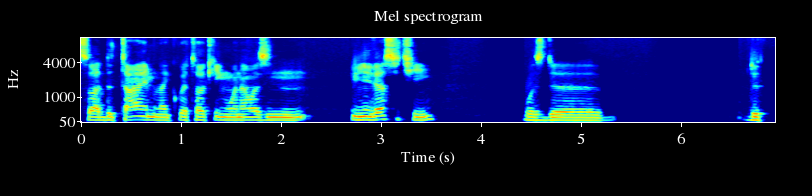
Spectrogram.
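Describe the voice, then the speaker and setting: A man with a strong French accent speaks at a moderate pace and medium pitch. His intonation is fairly even, and the recording is very clean with a silent background. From Paris, France. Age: 30s. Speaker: marketing worker. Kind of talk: podcast interview.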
